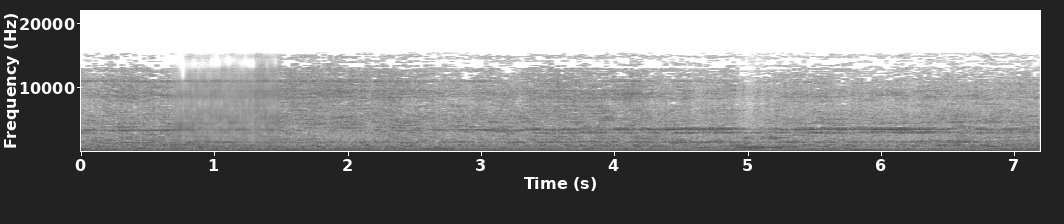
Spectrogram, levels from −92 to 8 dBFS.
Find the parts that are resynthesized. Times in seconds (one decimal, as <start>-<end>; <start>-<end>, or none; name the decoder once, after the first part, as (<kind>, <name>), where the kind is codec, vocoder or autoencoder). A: 0.7-1.5 (vocoder, Vocos)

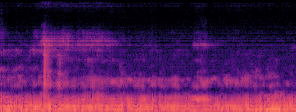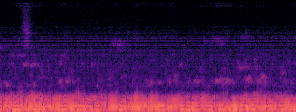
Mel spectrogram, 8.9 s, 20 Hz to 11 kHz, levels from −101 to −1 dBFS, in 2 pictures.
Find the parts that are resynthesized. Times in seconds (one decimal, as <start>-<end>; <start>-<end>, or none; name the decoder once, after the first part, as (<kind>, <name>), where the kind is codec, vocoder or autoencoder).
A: 0.0-8.9 (vocoder, WaveNeXt)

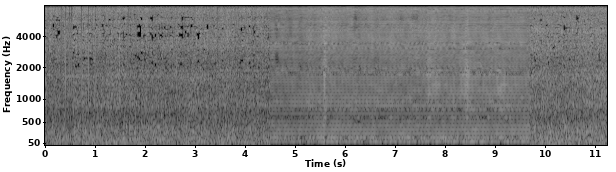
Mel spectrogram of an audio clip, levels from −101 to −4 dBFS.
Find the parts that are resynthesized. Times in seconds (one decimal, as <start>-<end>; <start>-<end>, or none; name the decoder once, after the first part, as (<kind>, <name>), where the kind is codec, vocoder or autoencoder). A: 4.5-9.7 (vocoder, HiFi-GAN)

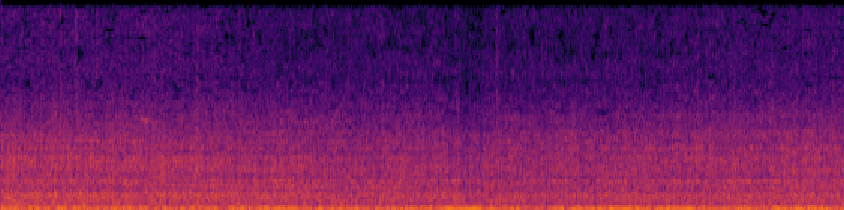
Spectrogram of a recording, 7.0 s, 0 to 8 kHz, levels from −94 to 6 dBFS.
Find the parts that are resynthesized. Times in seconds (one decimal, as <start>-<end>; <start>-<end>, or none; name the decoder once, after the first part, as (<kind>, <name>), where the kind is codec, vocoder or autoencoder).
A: 2.3-6.1 (vocoder, Vocos)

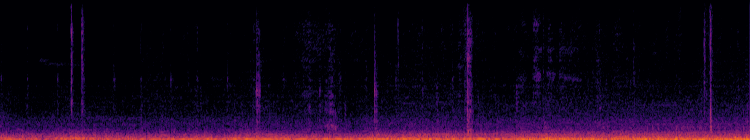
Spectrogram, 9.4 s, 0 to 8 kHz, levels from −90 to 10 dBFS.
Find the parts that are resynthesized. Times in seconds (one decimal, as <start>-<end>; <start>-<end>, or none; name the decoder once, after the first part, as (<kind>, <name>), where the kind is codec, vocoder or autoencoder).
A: 1.7-4.6 (vocoder, WaveNeXt); 5.7-6.5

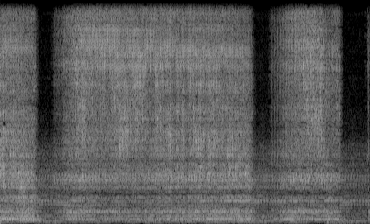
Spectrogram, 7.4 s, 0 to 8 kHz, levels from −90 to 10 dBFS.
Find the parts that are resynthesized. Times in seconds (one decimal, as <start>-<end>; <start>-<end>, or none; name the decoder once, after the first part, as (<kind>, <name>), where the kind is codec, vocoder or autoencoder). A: 0.0-0.6 (vocoder, Vocos); 1.6-6.0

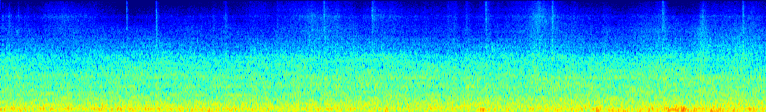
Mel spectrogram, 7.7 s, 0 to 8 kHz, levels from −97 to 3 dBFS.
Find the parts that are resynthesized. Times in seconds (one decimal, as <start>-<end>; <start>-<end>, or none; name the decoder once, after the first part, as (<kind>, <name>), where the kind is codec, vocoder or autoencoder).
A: 0.0-7.7 (autoencoder, DAC-VAE)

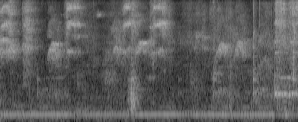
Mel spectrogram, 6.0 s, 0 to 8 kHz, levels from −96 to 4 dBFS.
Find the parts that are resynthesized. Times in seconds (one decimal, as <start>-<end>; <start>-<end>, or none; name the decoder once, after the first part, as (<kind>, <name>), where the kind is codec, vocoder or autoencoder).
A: 1.4-4.1 (codec, DAC)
